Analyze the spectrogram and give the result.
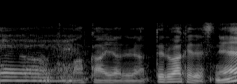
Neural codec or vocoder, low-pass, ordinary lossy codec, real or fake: codec, 16 kHz, 16 kbps, FunCodec, trained on Chinese and English, 50 frames a second; 7.2 kHz; none; fake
